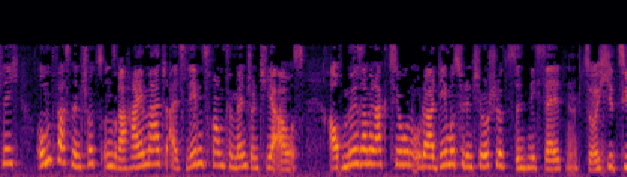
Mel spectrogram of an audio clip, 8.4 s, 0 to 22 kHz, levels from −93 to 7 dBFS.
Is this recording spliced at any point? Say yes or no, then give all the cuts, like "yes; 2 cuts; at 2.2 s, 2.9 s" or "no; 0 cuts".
no; 0 cuts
